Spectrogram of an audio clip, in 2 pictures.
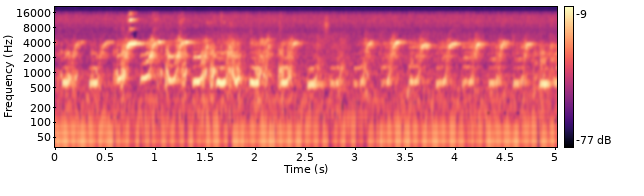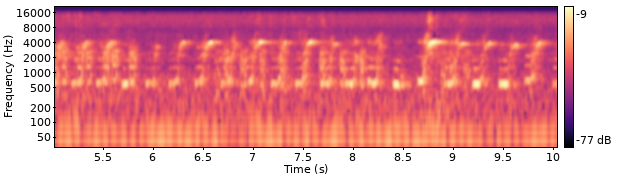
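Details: Excited guinea pig, a young female that has grown bigger, producing dense runs of sharp rising squeaks, rapid and continuous for ten seconds, with occasional louder high notes.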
